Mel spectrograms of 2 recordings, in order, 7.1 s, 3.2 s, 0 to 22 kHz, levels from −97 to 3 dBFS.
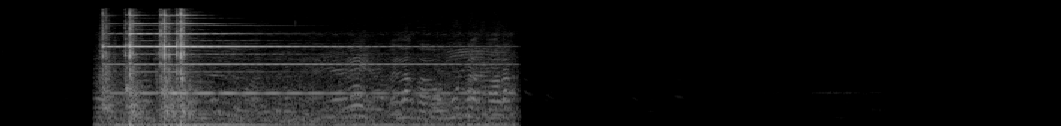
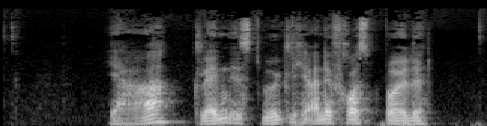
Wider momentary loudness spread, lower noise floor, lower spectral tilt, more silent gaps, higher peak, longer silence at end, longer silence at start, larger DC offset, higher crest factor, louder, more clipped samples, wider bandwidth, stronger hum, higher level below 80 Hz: first, 23 LU vs 11 LU; first, under -90 dBFS vs -71 dBFS; second, 2 dB/octave vs -5.5 dB/octave; neither; second, -8 dBFS vs 0 dBFS; first, 3.7 s vs 0.4 s; about the same, 0.65 s vs 0.75 s; neither; about the same, 26 dB vs 22 dB; second, -23 LUFS vs -20 LUFS; neither; about the same, 16.5 kHz vs 15.5 kHz; neither; second, -60 dBFS vs -46 dBFS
